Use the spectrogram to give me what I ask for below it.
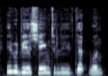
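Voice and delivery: put-on an old man won over by a kitten. A narrator's reading. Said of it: "said the very old man".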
